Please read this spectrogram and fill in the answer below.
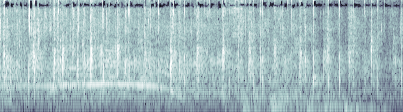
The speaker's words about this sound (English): So team Geralt of Trivia, thank you for coming. Round of applause for everyone here.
